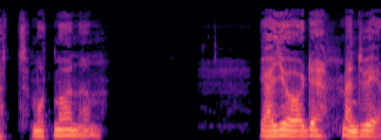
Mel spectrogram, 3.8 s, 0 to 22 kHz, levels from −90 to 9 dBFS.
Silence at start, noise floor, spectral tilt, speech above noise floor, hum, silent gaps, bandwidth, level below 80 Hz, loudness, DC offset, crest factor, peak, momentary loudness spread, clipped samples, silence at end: 0 s; under -90 dBFS; -6 dB/octave; over 74 dB; none; none; 16 kHz; -60 dBFS; -17 LUFS; under 0.1%; 16 dB; -2 dBFS; 11 LU; under 0.1%; 0 s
